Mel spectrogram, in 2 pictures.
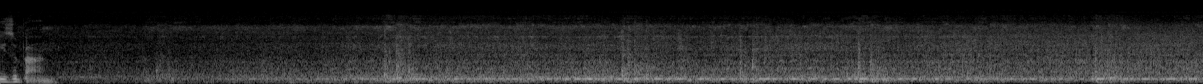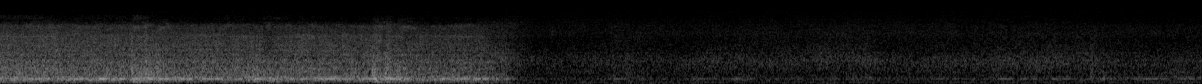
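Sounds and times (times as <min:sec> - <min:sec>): locomotive engine hum: 0:00.0 - 0:17.2
rumbling wheel and rail noise: 0:00.0 - 0:17.3.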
